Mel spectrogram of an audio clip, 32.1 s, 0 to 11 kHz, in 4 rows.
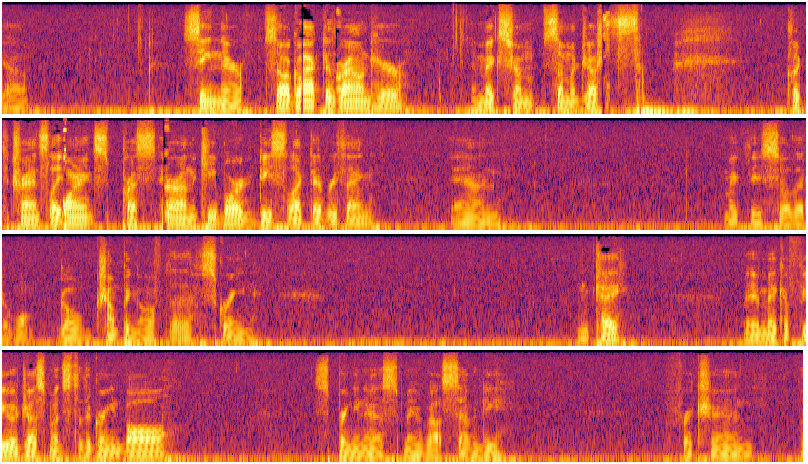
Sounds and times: Speech: 0:00.0 - 0:00.3, 0:01.8 - 0:06.4, 0:07.8 - 0:11.8, 0:12.5 - 0:13.1, 0:15.2 - 0:18.7, 0:21.8 - 0:22.4, 0:23.5 - 0:25.9, 0:27.2 - 0:29.2, 0:30.8 - 0:32.1.

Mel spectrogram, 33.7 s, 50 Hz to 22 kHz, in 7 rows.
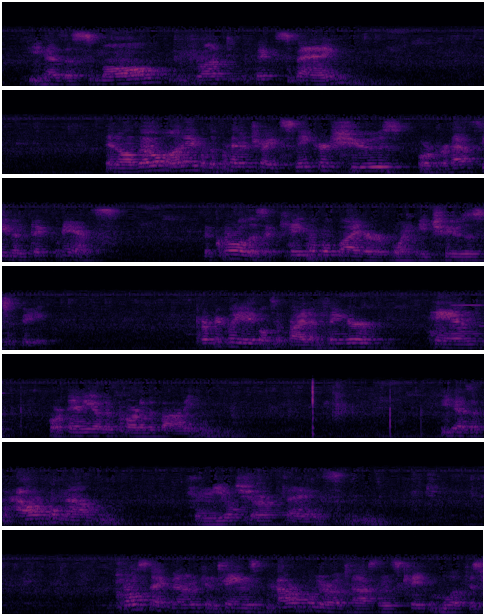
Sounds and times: Inside, small room: 0:00.0 - 0:33.7
Speech: 0:00.2 - 0:03.7, 0:05.8 - 0:10.9, 0:11.6 - 0:15.0, 0:16.4 - 0:21.7, 0:23.6 - 0:28.0, 0:30.0 - 0:33.7.

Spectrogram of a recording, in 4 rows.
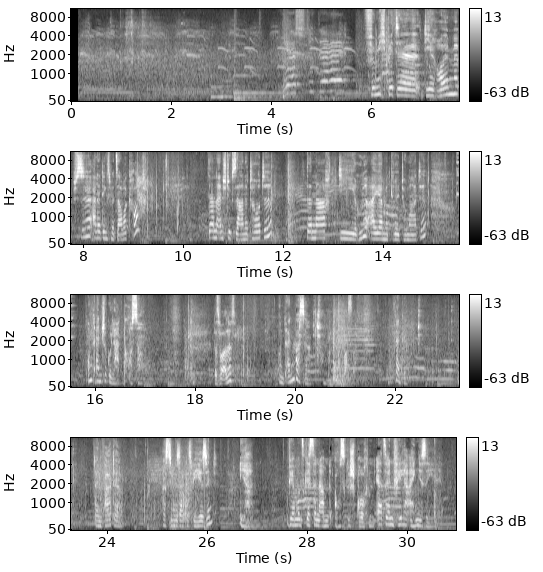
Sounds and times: Music: 0:00.2 - 0:30.9.

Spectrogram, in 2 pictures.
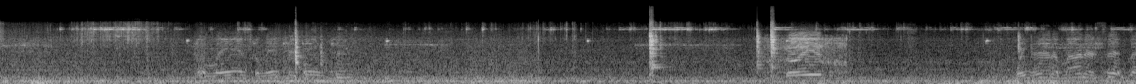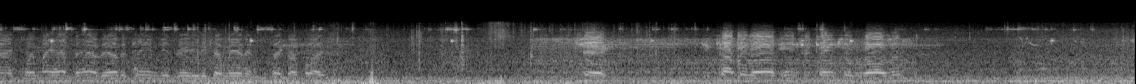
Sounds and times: Speech: 0:02.0 - 0:03.6, 0:07.8 - 0:08.5, 0:10.2 - 0:14.7, 0:17.1 - 0:17.5, 0:18.4 - 0:20.5.

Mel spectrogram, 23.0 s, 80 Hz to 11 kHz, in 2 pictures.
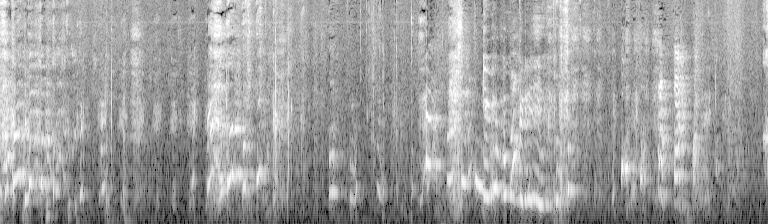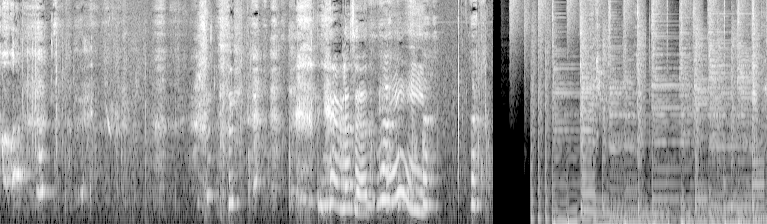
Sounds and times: Belly laugh: 0:00.0 - 0:05.4, 0:06.2 - 0:10.8, 0:11.4 - 0:16.3.

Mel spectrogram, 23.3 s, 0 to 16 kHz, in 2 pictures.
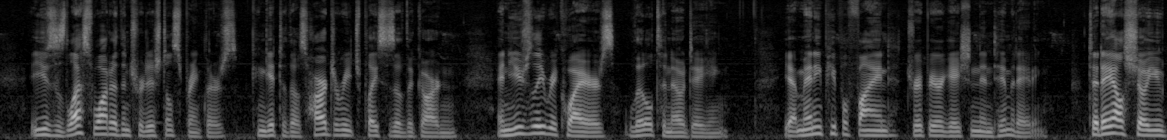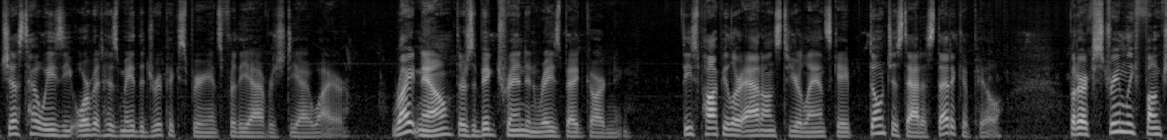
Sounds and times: Speech: 0:00.3 - 0:21.8, 0:22.4 - 0:23.3.

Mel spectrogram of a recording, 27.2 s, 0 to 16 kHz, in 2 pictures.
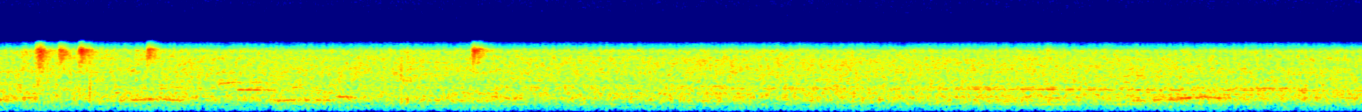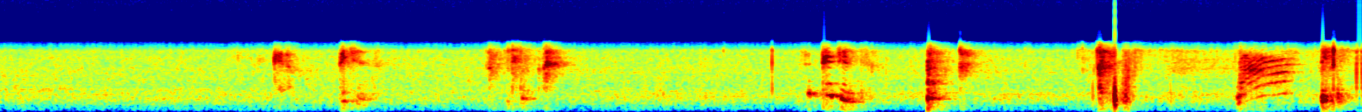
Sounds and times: Cat: 0:01.5 - 0:03.0, 0:26.0 - 0:26.7
Speech: 0:16.4 - 0:17.5, 0:21.7 - 0:22.5.

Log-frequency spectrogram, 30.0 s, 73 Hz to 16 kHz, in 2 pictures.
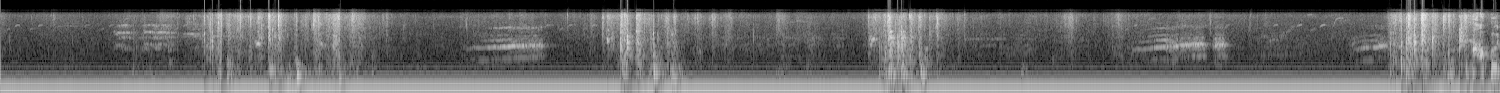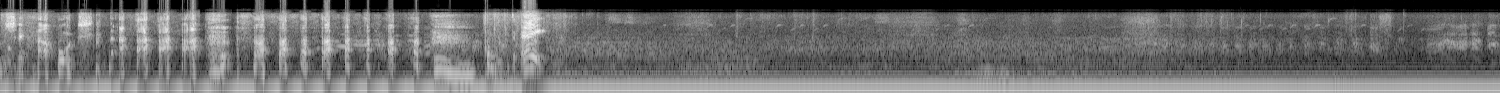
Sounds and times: Speech: 0:14.6 - 0:16.0, 0:19.6 - 0:20.6.

